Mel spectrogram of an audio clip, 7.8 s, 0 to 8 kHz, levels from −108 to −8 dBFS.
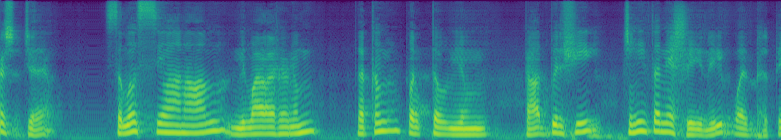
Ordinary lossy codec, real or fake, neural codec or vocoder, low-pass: none; fake; codec, 16 kHz, 0.5 kbps, FreqCodec, larger model; none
